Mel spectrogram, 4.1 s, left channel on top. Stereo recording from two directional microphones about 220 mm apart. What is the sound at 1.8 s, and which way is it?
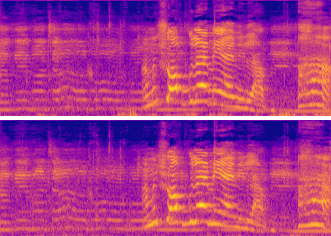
A child's voice, 45° left (ahead or behind).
